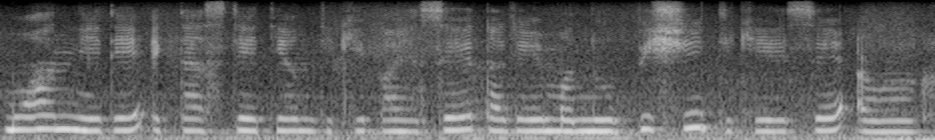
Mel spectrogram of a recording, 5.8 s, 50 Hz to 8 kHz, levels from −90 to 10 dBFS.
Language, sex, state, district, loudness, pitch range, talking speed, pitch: Nagamese, female, Nagaland, Kohima, -14 LUFS, 240-260 Hz, 135 wpm, 250 Hz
